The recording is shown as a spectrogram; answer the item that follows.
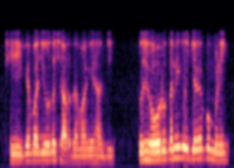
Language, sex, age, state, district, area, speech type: Punjabi, male, 18-30, Punjab, Kapurthala, urban, conversation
